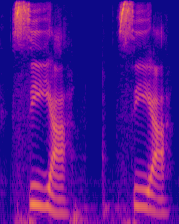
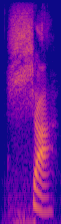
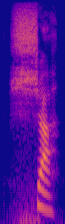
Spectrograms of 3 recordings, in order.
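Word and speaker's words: siya: It looks like it should be pronounced sa cia, but it's actually pronounced sha sha. So the s i y, it's a sha sound.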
